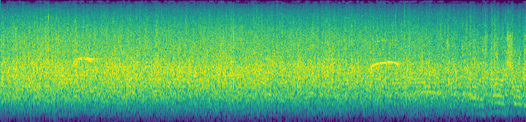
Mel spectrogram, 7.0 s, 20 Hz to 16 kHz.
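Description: A crowd of about 8,000 at a Fulham versus Grimsby football match applauds a goalkeeper's save, with steady, dense clapping and cheering spread across the terraces, continuous and loud throughout.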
